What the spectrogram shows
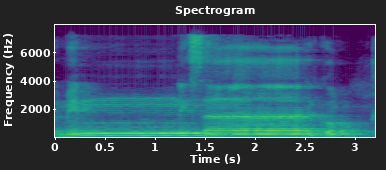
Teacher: نون ساکن کے بعد نون آیا تو ادغام ہوگا، یہ غنہ کریں گے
